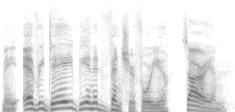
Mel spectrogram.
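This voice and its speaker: A man voicing a nerdy, earnest, easily flustered tabletop game master in a video game, with an eager, stammering, expressive delivery. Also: on the high side, normal speed, no echo, clean studio sound. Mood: eager, playful. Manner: stammering, eager, gushing, self-conscious.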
